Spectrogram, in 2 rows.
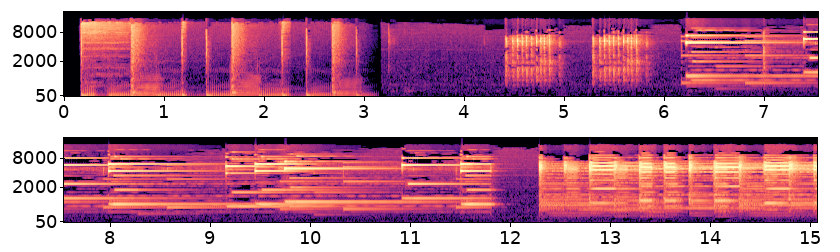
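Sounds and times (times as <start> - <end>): bell-like ringtone melody: 6.2 - 15.0.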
